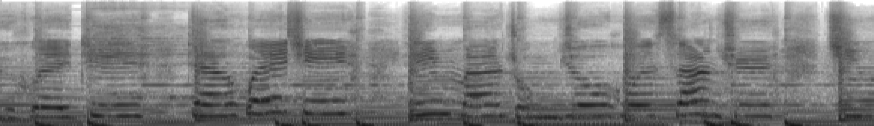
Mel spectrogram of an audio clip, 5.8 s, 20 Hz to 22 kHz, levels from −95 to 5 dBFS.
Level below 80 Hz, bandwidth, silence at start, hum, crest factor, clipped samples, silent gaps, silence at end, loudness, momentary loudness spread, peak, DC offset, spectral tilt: -18 dBFS; over 20 kHz; 0 s; none; 12 dB; under 0.1%; none; 0 s; -13 LUFS; 4 LU; 0 dBFS; under 0.1%; -4.5 dB/octave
